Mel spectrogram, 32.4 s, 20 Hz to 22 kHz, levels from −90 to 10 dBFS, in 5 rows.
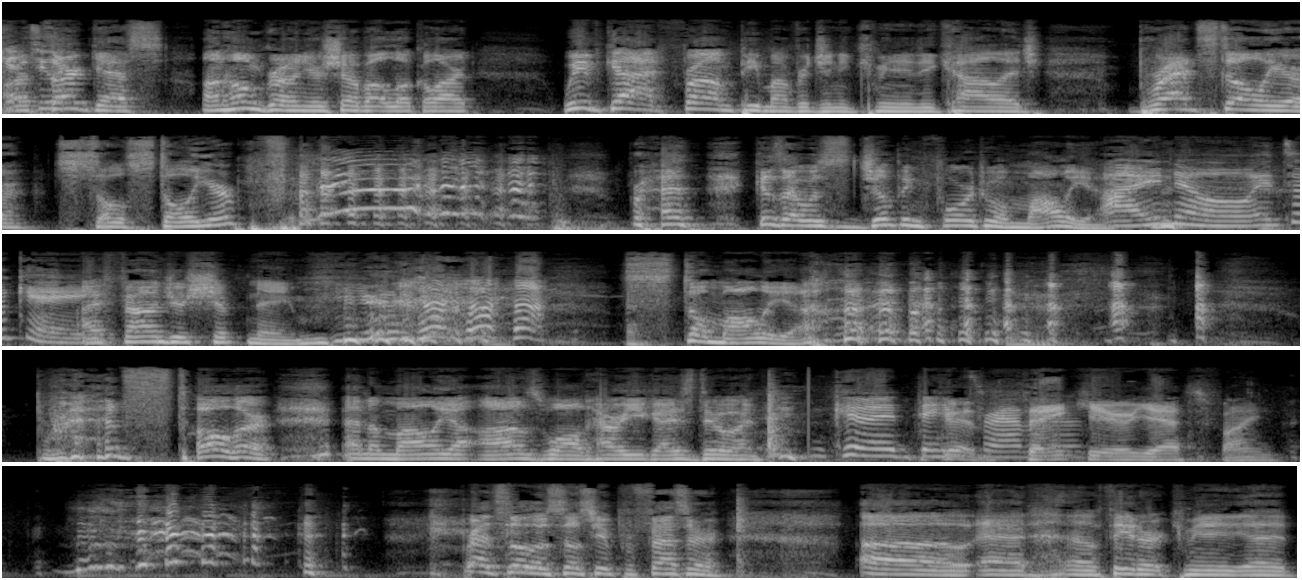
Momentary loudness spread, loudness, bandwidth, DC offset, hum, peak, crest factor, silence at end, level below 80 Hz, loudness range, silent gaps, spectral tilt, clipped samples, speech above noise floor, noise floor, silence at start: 9 LU; -21 LUFS; 12 kHz; under 0.1%; none; -6 dBFS; 16 dB; 0 s; -40 dBFS; 3 LU; none; -4.5 dB/octave; under 0.1%; 25 dB; -47 dBFS; 0 s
